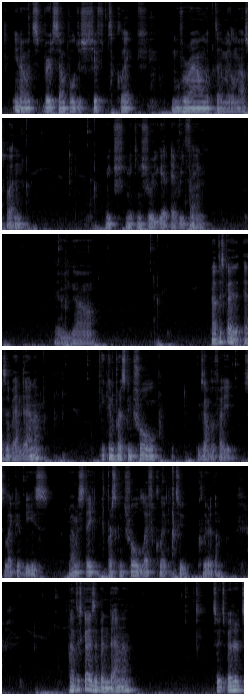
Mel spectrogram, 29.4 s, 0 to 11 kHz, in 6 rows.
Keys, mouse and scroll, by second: 0.2 shift+click, 2.0 shift+click, 3.1 middle click, 3.8-4.2 scroll down 5, 4.4 shift+middle click, 5.0 middle click, 5.7 shift+middle click, 6.3 shift+click, 7.6-8.0 scroll up 6, 8.5 shift+click, 9.5 middle click, 10.8 shift+click, 11.9 middle click, 12.6 shift+click, 13.7 middle click, 15.0 scroll down 2, 15.5 middle click, 16.6 ctrl+click, 19.3 shift+click, 20.0 shift+click, 20.4 shift+click, 22.7 ctrl+click, 24.2 middle click, 24.7-25.1 scroll up 2, 25.1 middle click, 26.0 shift+click, 26.7 middle click, 28.8 click.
